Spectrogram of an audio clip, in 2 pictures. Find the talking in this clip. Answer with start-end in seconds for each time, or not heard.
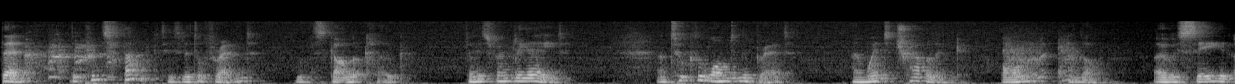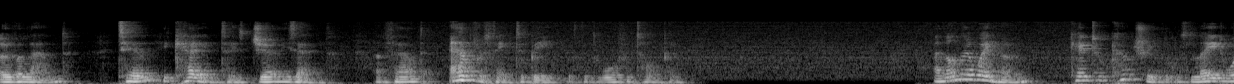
0.0-7.9, 8.5-19.1, 21.6-24.6.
